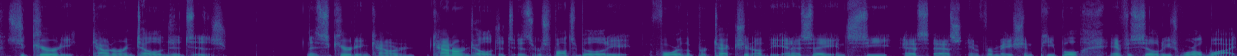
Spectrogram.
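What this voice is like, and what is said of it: Very serious reading voice. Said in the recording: “I better read this in a very serious voice rather than the way I was reading it.”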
